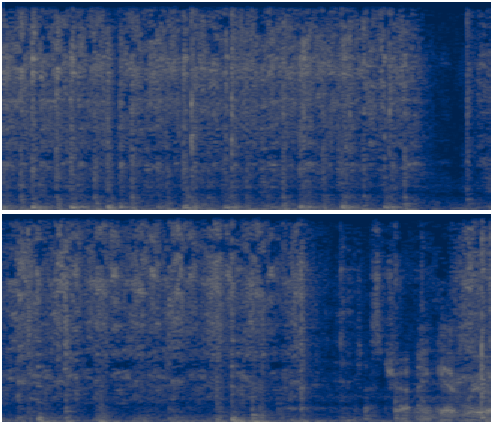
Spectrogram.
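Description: A wooden spoon stirs thick pap porridge in a pot, making continuous scraping and knocking strokes close up, with a brief pause partway through.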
